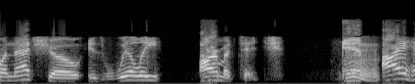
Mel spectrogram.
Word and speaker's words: Armitage: Richard Armitage, the gentleman you're talking about, who does have this history going way, way back, and his name is, it's pronounced Armitage, but it's spelled, it's, everybody pronounces it, it's, it looks and it looks to be like it's pronounced Armitage, A-R-M-I-T-A-G-E, but he pronounces it Armitage.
